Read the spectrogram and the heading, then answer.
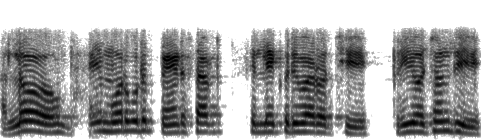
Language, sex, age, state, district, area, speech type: Odia, male, 18-30, Odisha, Nayagarh, rural, conversation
